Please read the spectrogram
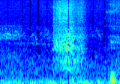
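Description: Faint outdoor ambience with distant small birds chirping, and a brief rustling hiss about a second in.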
